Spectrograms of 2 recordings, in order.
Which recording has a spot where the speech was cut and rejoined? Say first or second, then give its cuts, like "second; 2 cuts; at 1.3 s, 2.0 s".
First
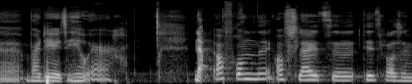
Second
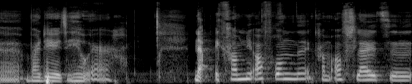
first; 2 cuts; at 2.1 s, 2.7 s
